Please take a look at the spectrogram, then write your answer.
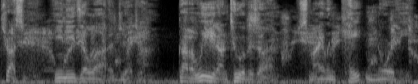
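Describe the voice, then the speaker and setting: Putting on a character voice, a man drawls at a moderate pace in a fairly low pitch against loud background noise. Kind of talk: hard-boiled street talk. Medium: video game. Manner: cool, slangy, drawling.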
